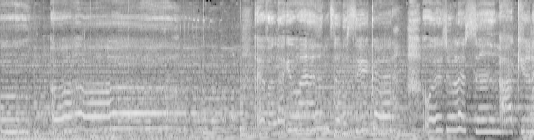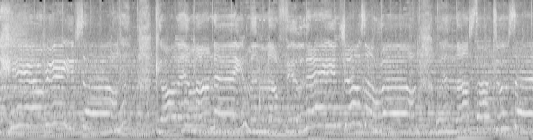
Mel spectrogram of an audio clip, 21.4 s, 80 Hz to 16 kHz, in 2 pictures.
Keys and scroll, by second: 8.1 ctrl+z.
